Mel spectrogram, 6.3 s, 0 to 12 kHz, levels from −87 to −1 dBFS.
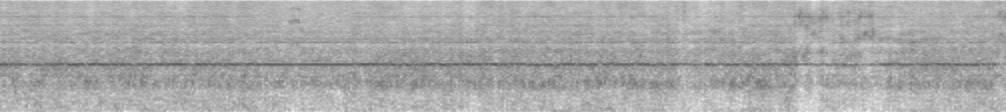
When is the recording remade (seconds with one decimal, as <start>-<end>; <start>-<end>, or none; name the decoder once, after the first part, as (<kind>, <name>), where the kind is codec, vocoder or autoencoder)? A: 0.0-1.6 (codec, HILCodec); 2.2-6.3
